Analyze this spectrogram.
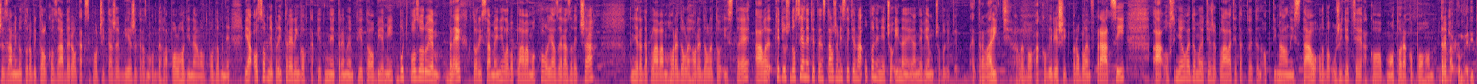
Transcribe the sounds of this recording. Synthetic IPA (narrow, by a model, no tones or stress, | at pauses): ʒɛzaminut̪uɾɔbiːt̪ɔʎkɔzaːbɛɾɔʊt̪aksi̥pɔt͡ʃiːt̪aʒɛʋɪɛʒɛt̪ɛɾazmuɔd̪bɛɦlapɔlɦɔɟinialɛbɔpɔd̪ɔbɲɛ | jaʔɔsɔbɲɛpɾit̪ɾɛːniŋɡɔxt̪aɡjɛɲɛt̪ɾɛːnujɛmt̪ɪɛt̪ɔɔbjɛmibucpɔzɔɾujɛmbɾɛxkt̪ɔɾiːsamɛɲiːlɛbɔplaːʋamɔkɔlɔjazɛɾazʋɛt͡ʃa | ɲɛɾad̪aplaːʋamɦɔɾɛd̪ɔlɛɦɔɾɛd̪ɔlɛt̪ɔʔist̪ɛːʔalɛkɛɟuʒd̪ɔsɪaɦɲɛcɛt̪ɛnst̪aʊʒɛmisliːcɛnaʔuːpl̩ɲɛɲɪɛt͡ʃɔʔinɛːjaɲɛʋɪɛmt͡ʃɔbuɟɛcɛ̰za̰jt̪ɾaʋaɾica̰lɛ̰bɔ̰ʔa̰kɔʋiɾɪɛʃicpɾɔblɛːmfpɾaːt͡si | ʔaʔuʃsiɲɛuʋɛd̪ɔmujɛcɛʒɛplaːʋacɛt̪ak̚t̪ɔjɛt̪ɛnʔɔ̰pt̪imaːlnist̪aʊlɛbɔ̰ʔuʒiɟɛcʰɛʔa̰kɔmɔt̪ɔɾakɔpɔɦɔnt̪ɾɛbakɔmɛd̪it̪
